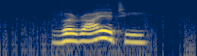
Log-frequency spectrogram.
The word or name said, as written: variety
